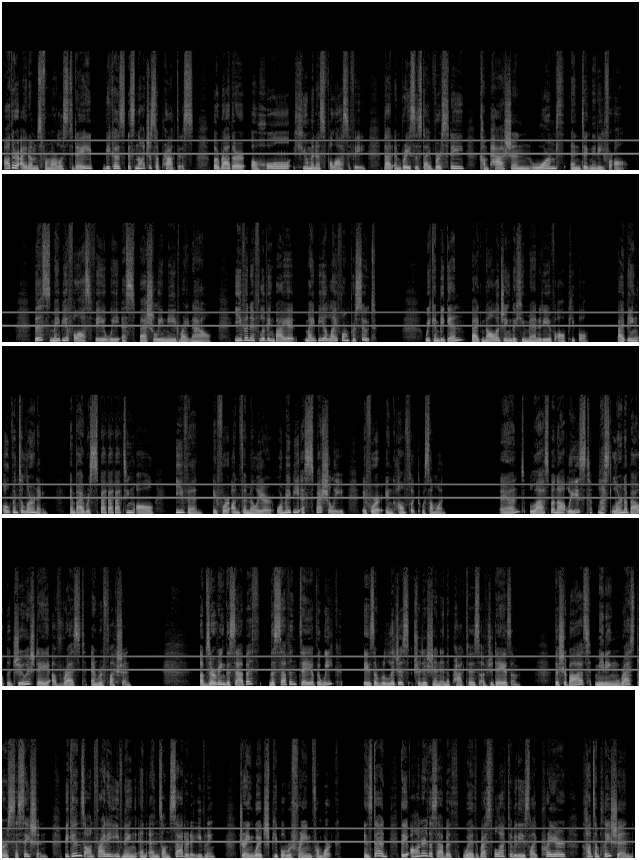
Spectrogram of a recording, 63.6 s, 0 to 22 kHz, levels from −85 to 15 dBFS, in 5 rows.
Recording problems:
high-pitched whine; loud; throughout; 2 kHz, 9 dB below the speech
audio stuttering; at 5.5 s and at 27 s

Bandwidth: 15.5 kHz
